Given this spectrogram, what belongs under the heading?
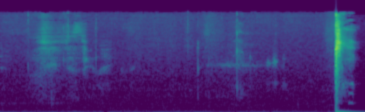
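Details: Newborn baby girl on the day she was born, awake and looking around, gives a single sharp, abrupt sneeze after soft whispered adult talk.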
